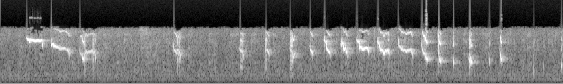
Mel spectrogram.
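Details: Cocker Spaniel puppy whimpering in a series of high, thin whines and yips, some rising then falling, coming in quick irregular bursts of several per second.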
